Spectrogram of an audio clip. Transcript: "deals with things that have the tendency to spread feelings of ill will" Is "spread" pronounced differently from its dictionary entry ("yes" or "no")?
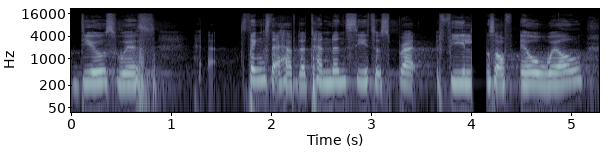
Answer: no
